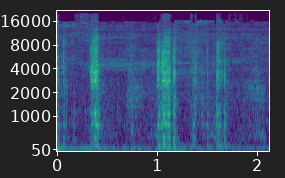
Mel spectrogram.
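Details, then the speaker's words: RV audio system after an electrical failure, with only the subwoofer working: irregular sharp crackling bursts over a low hum when the speaker cable is wiggled and no music comes through; crackling from a loose audio cable. "the cable. You can hear all that crackling, but I'm not getting the sound. I'm just getting crackling."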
